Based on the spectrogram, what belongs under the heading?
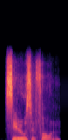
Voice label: "sarrusophone", Indian

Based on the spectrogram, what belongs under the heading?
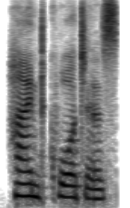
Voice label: "hindquarters", Indian

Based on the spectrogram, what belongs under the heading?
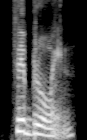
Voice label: "fibroin", Indian

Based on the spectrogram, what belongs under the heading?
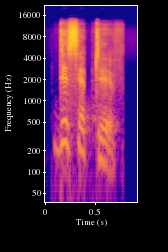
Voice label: "deceptive", Indian

